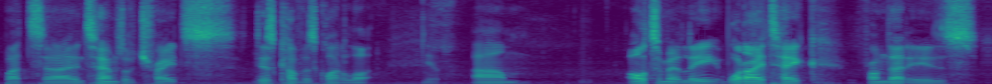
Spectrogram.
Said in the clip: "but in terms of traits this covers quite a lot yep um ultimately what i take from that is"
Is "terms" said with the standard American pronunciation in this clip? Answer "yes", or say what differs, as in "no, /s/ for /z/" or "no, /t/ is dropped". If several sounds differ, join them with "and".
yes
